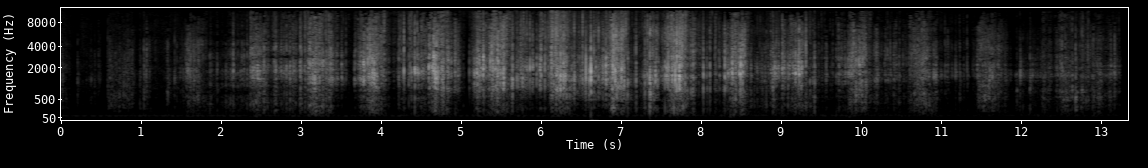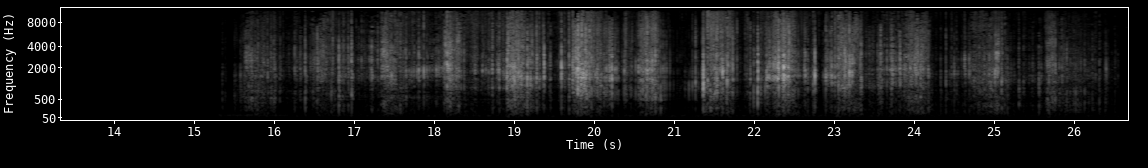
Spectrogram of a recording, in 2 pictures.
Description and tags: Walking On Frozen Snow LR-RL
A stereo field-recording of footsteps on frozen snow (passing the mic) . Rode NT-4 > FEL battery pre-amp > Zoom H2 line in.
field-recording, footsteps, ice, snow, stationary-mic, stereo, walking, xy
